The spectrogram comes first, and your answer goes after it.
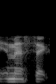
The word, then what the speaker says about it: MSX: the MSX group the MSX group it rhymes with Erics software where we turn the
